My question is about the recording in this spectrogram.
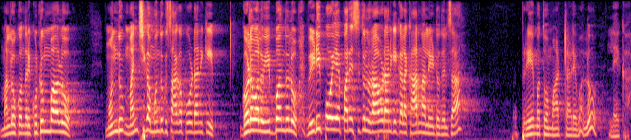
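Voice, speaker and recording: Pastor preaching, high voice, repeats himself, hallelujahs, long hall echo. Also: male voice, moderate pace, fairly bright tone. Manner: repeats phrases, calls out hallelujah. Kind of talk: sermon.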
